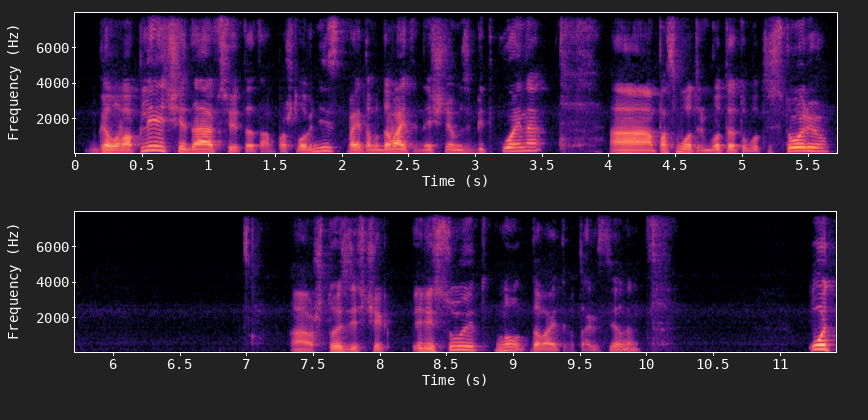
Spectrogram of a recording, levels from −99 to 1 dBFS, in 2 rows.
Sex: male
